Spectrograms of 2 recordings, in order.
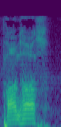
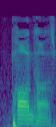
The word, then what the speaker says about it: Ponhaus: You ever eat pond hoss? – I don't know what that is. – Oh, look it up. – What's it called? – Pond hoss. P-O-N-H-A-U-S.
